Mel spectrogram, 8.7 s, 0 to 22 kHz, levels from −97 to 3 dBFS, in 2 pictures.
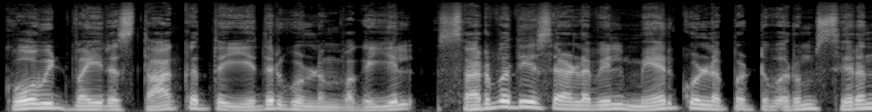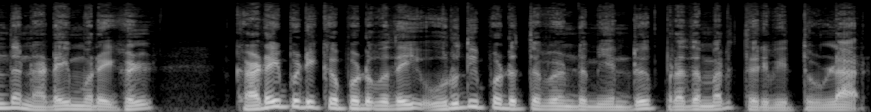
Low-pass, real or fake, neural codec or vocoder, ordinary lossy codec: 19.8 kHz; fake; vocoder, 44.1 kHz, 128 mel bands every 512 samples, BigVGAN v2; none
